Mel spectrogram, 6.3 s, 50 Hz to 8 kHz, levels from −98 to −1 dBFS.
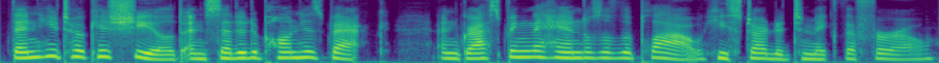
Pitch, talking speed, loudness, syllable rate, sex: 210 Hz, 230 wpm, -17 LUFS, 5.0 syllables/s, female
